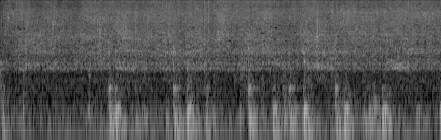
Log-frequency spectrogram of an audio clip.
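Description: Onions, capsicum and onion-tomato paste sizzling in hot oil in a pan, with a spatula stirring them in soft, irregular knocks and scrapes against the pan. The sizzle cuts off suddenly at the end.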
